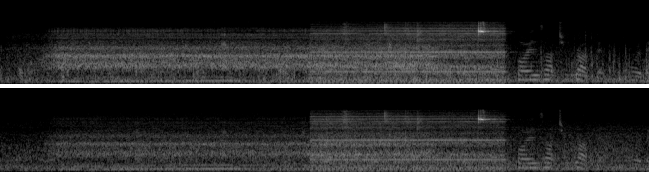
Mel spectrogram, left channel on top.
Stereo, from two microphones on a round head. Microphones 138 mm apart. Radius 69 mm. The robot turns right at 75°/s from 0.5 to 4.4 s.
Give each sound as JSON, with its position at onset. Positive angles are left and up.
{"t": 3.1, "sound": "a camera shutter", "azimuth_deg": -80, "distance_m": 0.6}
{"t": 5.2, "sound": "a woman speaking", "side_deg": -15, "distance_m": 0.9}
